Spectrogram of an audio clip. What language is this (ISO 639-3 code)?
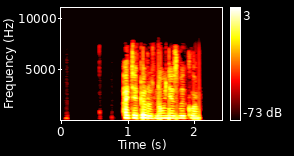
bel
